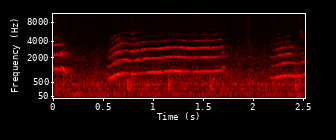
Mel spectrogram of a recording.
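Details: Indoors during a Dobermann giving birth after a long day of labor; a brief high squeak, then a sustained rising whine of over a second, then another short rising cry, with a low background hum.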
